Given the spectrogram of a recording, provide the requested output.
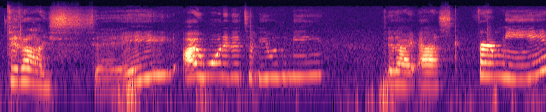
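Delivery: slow, high incredulous question; offended. Retold or imitated. Answering his rejection, slowly incredulous. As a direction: draw it out, affronted and rising. Retold offended comeback, first mild version.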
